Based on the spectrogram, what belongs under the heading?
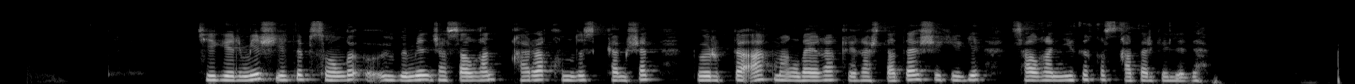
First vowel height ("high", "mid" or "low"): mid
